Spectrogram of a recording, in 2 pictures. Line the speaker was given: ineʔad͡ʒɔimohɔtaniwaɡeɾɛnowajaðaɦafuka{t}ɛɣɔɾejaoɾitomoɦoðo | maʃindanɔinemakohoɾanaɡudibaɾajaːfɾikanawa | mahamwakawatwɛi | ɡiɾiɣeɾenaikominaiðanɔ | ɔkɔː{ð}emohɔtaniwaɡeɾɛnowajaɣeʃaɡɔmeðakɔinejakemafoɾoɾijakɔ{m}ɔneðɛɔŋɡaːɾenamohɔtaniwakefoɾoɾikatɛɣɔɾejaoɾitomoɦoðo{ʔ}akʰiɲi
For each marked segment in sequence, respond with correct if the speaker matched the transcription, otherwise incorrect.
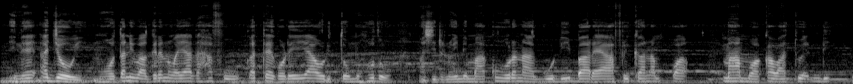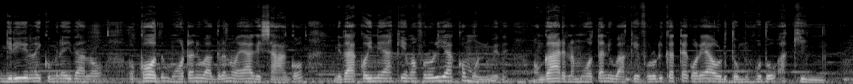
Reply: correct, correct, correct, correct

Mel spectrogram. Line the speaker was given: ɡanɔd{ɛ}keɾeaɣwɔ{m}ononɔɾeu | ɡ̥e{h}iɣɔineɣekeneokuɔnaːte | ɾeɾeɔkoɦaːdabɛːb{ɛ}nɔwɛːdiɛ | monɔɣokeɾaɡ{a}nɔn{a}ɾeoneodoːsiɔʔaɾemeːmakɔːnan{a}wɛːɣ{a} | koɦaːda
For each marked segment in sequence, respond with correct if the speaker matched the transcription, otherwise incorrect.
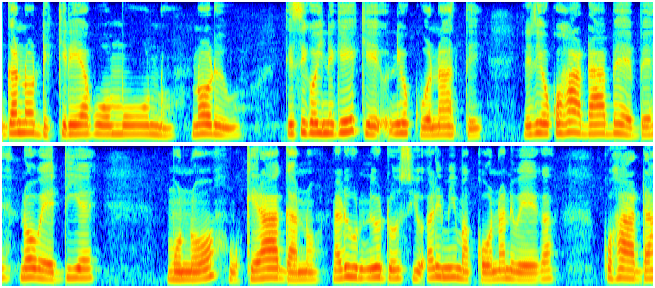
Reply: incorrect, correct, incorrect, correct, correct, correct, incorrect, correct

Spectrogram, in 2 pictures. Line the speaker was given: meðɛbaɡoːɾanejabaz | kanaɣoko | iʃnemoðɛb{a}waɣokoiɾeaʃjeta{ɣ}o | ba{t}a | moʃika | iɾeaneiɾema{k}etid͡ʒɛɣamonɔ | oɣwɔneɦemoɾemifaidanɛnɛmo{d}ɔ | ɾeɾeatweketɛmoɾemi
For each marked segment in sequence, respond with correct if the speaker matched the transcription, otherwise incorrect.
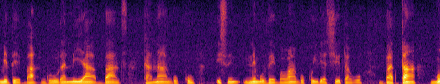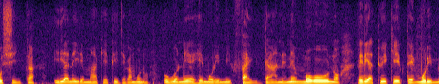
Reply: correct, correct, correct, correct, incorrect

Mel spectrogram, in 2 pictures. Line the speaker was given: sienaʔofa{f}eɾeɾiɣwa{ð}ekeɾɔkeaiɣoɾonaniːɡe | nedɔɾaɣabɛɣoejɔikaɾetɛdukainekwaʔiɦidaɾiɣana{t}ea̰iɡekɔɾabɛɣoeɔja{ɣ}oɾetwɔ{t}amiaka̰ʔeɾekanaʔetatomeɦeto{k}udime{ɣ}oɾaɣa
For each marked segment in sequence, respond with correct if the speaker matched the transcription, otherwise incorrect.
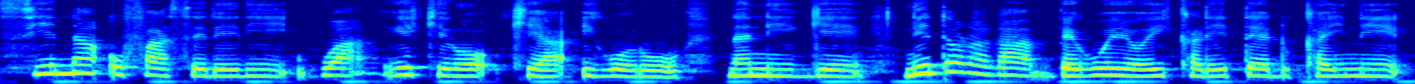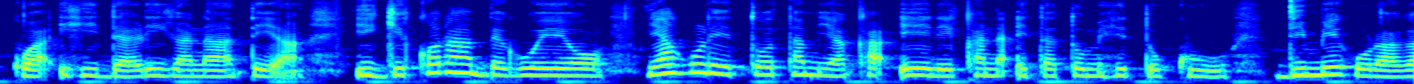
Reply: incorrect, incorrect, correct, correct, correct, correct, correct

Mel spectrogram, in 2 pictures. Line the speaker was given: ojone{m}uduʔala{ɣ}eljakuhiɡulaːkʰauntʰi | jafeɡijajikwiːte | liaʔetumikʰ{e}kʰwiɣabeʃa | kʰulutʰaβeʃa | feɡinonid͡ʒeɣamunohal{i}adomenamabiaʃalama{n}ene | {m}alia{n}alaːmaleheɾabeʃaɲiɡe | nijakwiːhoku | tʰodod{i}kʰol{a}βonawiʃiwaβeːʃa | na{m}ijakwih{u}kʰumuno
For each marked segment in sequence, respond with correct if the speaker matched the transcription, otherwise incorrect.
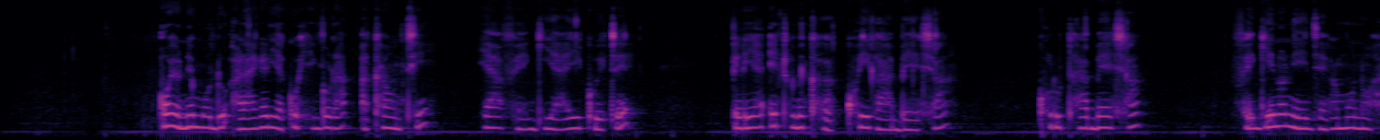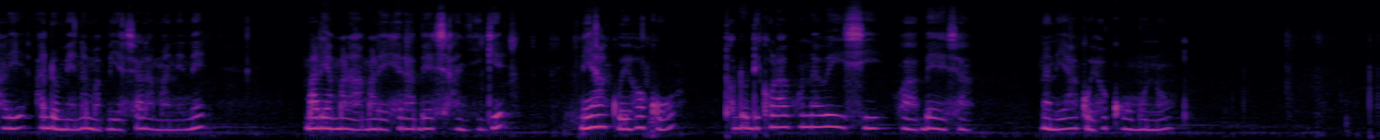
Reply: correct, correct, incorrect, correct, correct, correct, incorrect, correct, correct, incorrect, incorrect

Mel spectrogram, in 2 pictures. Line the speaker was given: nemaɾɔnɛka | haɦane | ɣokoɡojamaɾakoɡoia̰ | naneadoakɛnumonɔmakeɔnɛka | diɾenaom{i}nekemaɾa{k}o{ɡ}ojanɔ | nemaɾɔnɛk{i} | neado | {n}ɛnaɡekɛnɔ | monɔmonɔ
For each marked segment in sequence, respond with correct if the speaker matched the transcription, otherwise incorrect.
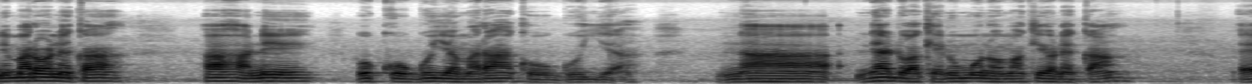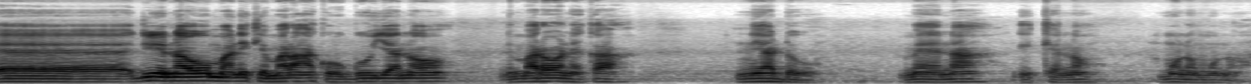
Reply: incorrect, correct, correct, incorrect, incorrect

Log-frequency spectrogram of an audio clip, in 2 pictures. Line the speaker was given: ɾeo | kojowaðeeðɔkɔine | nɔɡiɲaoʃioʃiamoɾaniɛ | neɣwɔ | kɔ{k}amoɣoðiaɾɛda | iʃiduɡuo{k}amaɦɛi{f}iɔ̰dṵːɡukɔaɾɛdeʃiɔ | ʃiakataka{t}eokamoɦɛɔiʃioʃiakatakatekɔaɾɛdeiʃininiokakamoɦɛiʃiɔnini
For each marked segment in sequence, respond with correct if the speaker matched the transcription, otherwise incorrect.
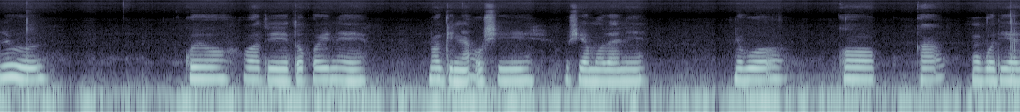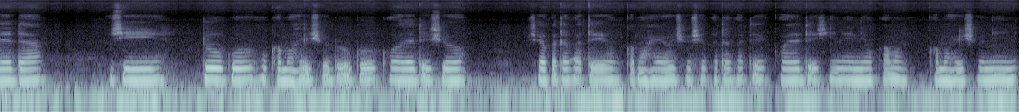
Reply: correct, correct, incorrect, correct

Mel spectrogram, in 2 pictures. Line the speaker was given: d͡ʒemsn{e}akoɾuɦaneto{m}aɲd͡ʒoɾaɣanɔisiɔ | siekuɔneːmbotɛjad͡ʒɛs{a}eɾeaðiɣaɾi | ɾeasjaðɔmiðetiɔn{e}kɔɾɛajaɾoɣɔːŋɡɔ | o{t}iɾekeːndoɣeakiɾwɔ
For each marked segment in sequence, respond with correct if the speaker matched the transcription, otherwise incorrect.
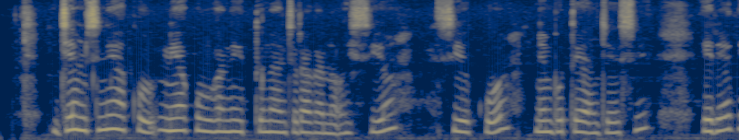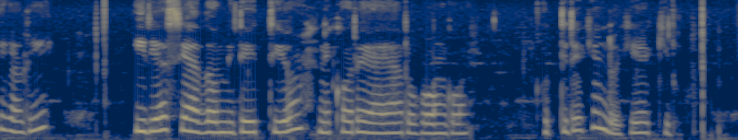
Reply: correct, incorrect, incorrect, correct, correct

